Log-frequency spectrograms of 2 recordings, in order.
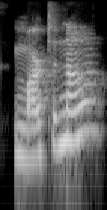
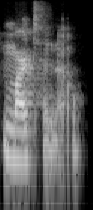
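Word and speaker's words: Martenot: I just was googling the and Martina I think is how you pronounce that. Um on wait and Martino that's how you pronounce.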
